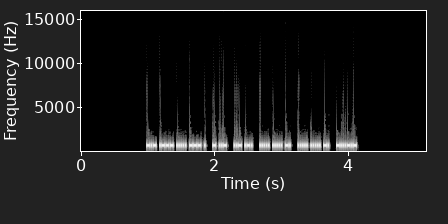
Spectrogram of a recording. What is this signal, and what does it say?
Morse code, heard as a keyed tone, about 79 wpm, 700 Hz. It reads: KJ5OE TU UR 55N 55N <BK>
